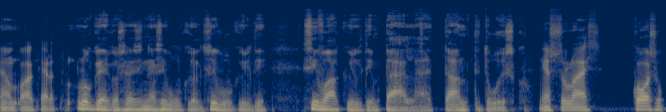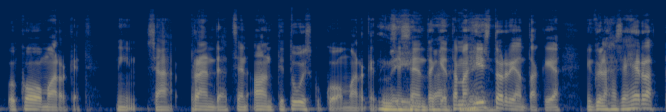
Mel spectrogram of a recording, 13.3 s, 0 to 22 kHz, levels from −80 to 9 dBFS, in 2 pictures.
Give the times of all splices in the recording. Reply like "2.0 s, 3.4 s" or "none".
5.3 s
